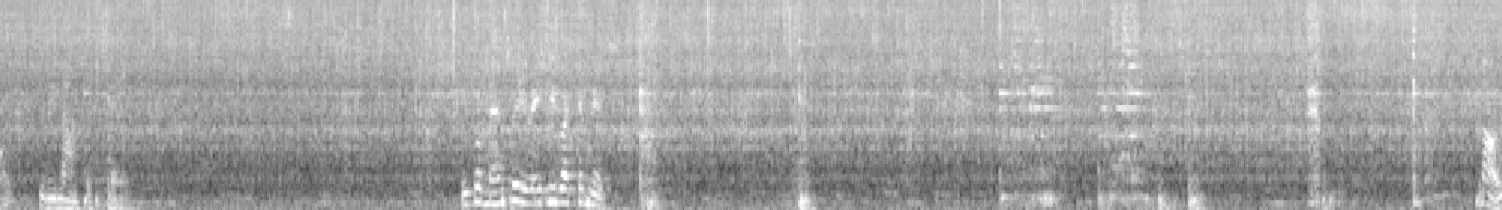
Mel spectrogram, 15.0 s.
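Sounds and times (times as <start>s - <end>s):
food sizzling in a wok: 0.0s - 15.0s
metal spoon scraping a pan: 5.5s - 6.8s, 9.9s - 12.3s, 12.9s - 15.0s.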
